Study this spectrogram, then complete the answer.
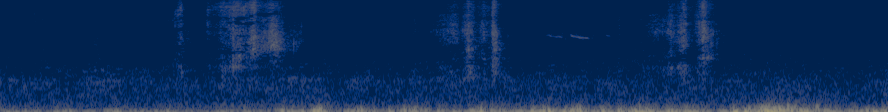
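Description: A rake scrapes through sand.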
